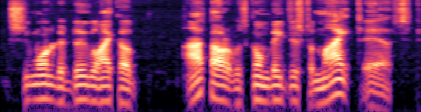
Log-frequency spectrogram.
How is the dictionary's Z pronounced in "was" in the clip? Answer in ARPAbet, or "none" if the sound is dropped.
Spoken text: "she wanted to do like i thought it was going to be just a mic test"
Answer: Z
